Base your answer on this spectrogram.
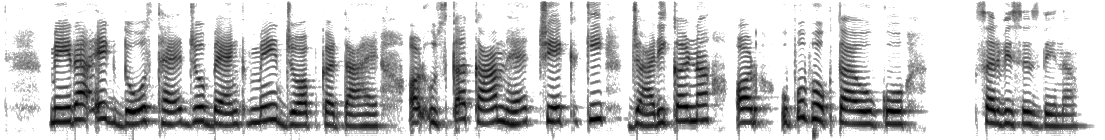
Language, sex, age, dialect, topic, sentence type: Hindi, female, 25-30, Hindustani Malvi Khadi Boli, banking, statement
